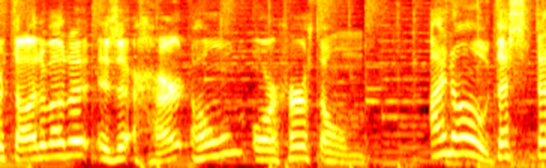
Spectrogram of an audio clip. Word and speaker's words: Hearthome: It's pronounced like Hearthome. Okay, Hearth. I'm saying Hearth, but like Hearthome. Like start, but not Earth. So start, so Heart. It rhymes with start, so it's Hearthome.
